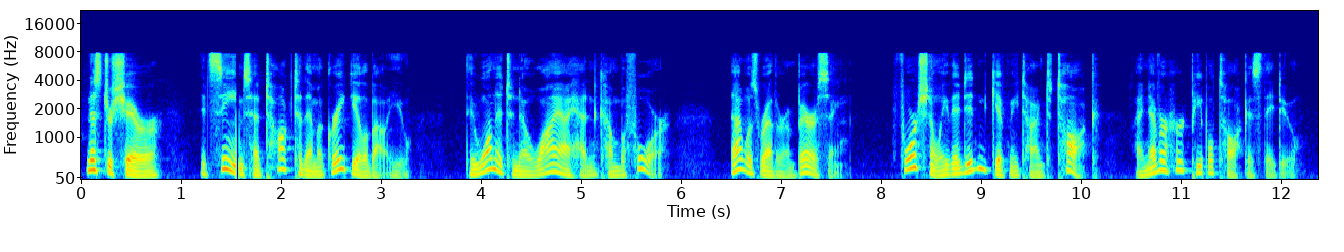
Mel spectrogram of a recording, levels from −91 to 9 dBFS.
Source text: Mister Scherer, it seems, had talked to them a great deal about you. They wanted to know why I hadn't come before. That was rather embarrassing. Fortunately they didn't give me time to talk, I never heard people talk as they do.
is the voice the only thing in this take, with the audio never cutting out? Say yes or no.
no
